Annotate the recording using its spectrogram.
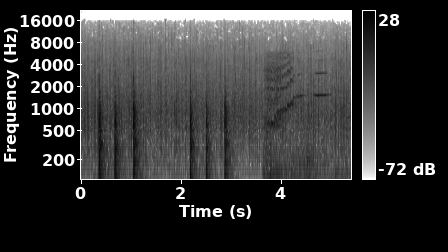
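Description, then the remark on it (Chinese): Heavy rain hisses steadily throughout, broken by six dull thumps in two groups of three, followed by a rising, wavering squeal toward the end. No one speaks. “雨下那么大，这里又那么难停车。”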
